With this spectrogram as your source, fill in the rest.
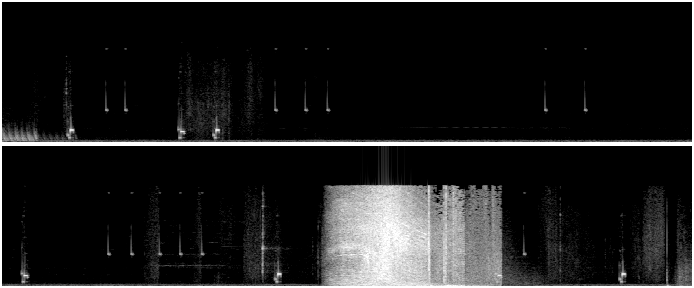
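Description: Menu clicks tick softly.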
